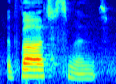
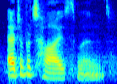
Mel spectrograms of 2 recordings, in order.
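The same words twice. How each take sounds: First: It is said in a British accent. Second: It is said in an American accent. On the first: "the British model" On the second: "according to the American model"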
